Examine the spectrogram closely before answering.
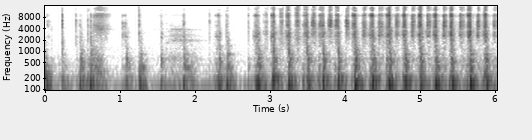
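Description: A knife blade held flat, scraping hard-water lime deposits off a faucet's brass housing. A few separate strokes come first, then from about three seconds in a quick, steady back-and-forth scraping, about six or seven strokes a second.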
